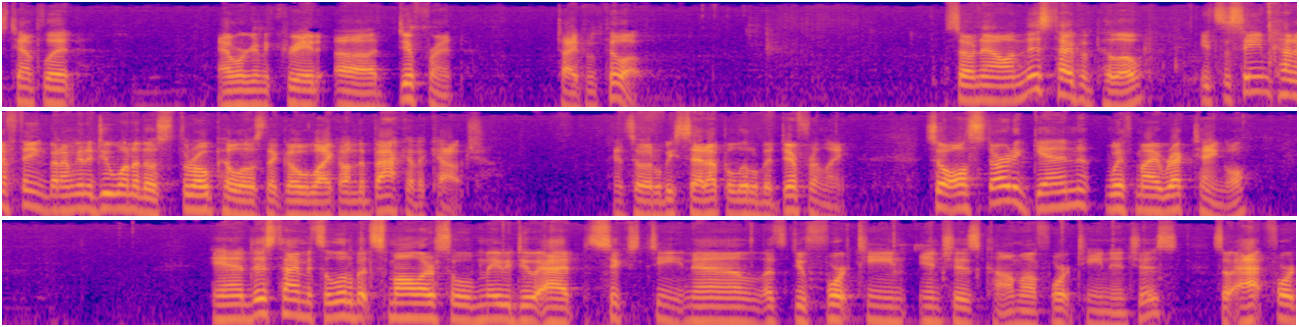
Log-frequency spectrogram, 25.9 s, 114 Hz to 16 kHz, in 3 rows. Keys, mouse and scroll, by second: 4.8 click, 4.9 click, 5.7-6.2 scroll, 6.2 scroll, 16.9 click, 18.2 click, 19.6-20.8 typing, 22.2-24.9 typing.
